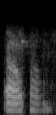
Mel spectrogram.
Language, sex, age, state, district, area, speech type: Bodo, female, 30-45, Assam, Kokrajhar, rural, conversation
